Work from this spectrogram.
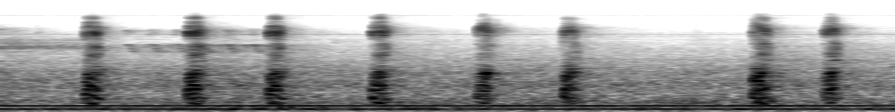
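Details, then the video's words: Squirrel making an odd noise: short, dry chirps repeated about twice a second in a steady series over a constant low electrical hum. "Squirrel making weird noise"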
